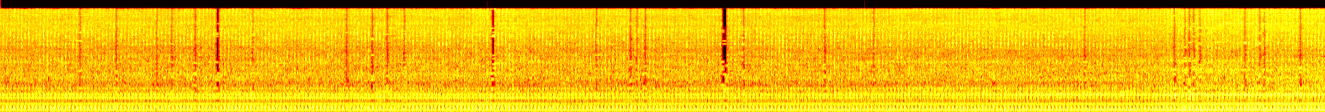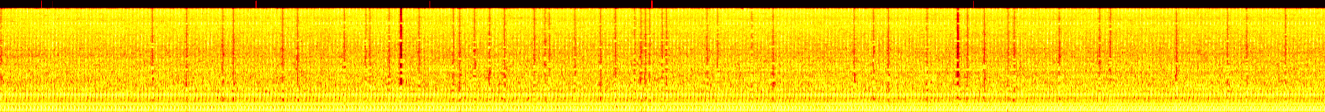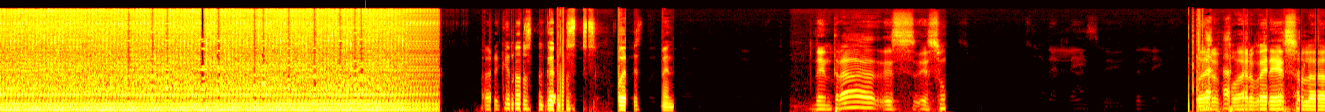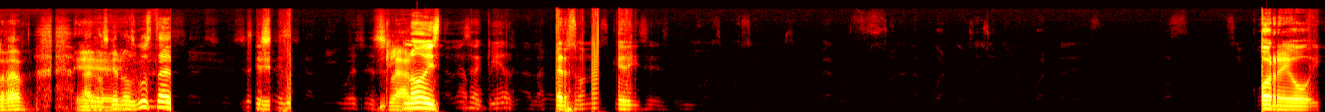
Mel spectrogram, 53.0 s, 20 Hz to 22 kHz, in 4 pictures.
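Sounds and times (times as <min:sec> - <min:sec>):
lawn mower engine running: 0:00.0 - 0:30.9.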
